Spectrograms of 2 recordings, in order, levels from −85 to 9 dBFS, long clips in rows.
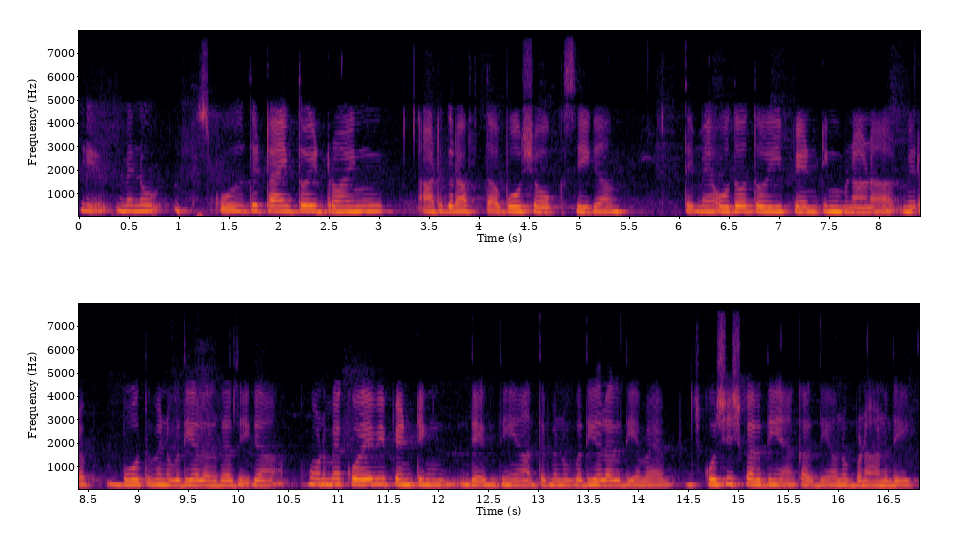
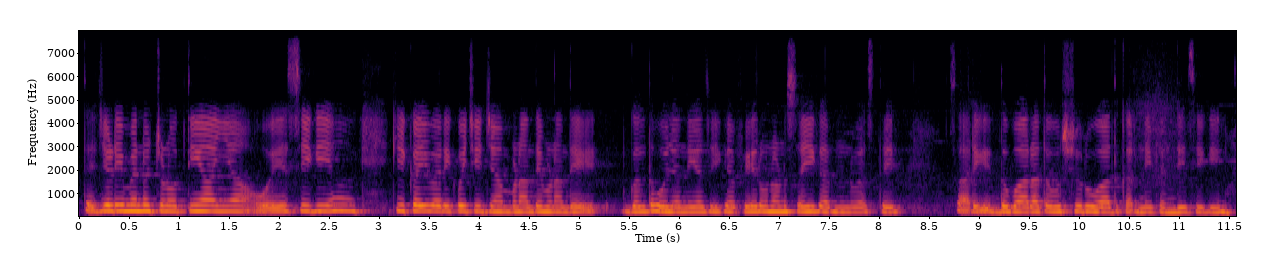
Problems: background sounds at intervals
